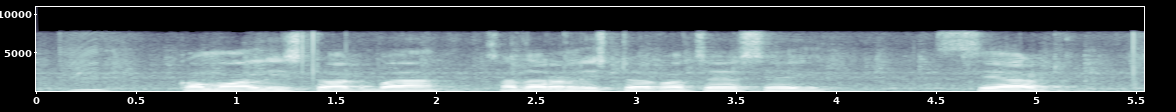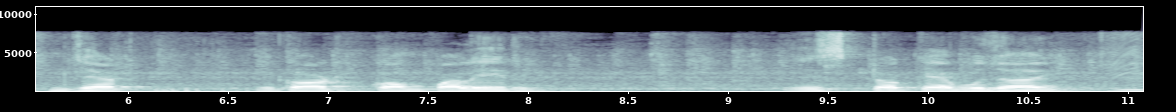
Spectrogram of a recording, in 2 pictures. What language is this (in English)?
Bangla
